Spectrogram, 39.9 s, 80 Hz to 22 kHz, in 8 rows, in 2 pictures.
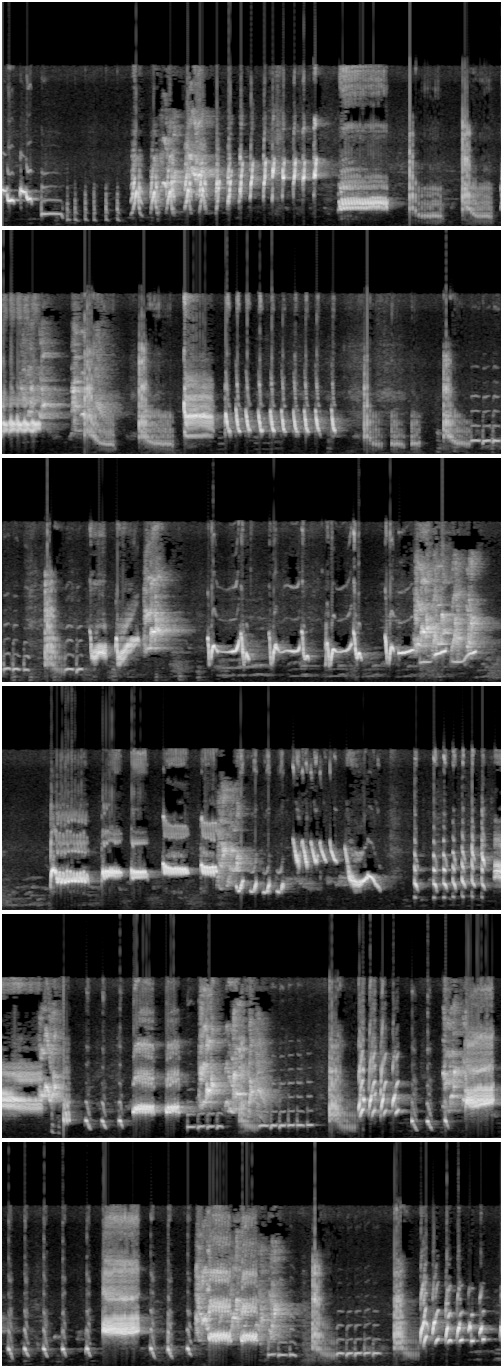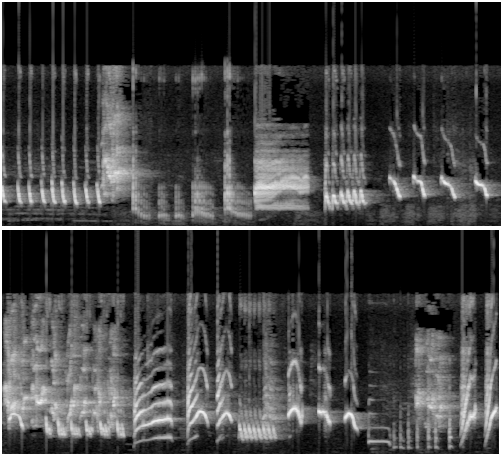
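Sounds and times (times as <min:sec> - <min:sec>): starling singing: 0:00.0 - 0:39.9.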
